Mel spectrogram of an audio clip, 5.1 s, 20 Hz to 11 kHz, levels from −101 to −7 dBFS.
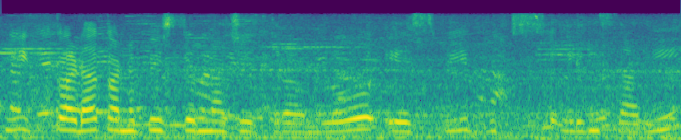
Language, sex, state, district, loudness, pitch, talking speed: Telugu, female, Andhra Pradesh, Sri Satya Sai, -17 LUFS, 240 Hz, 95 wpm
